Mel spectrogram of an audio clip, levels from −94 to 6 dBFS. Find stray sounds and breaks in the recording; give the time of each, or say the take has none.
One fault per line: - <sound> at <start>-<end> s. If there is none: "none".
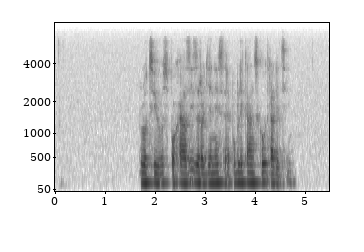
none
